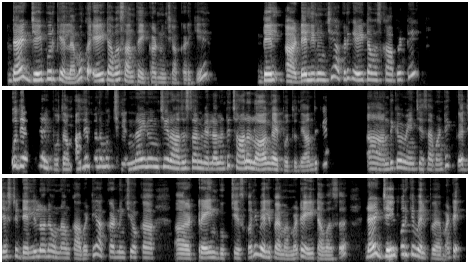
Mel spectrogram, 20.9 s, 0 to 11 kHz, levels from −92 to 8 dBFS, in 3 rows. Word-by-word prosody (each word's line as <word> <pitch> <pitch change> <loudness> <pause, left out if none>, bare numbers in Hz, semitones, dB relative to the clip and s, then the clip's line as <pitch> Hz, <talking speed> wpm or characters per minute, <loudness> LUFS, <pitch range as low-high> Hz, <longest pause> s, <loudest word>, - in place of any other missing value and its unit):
Direct 280 -1 +6
జైపూర్‌కే 280 +4 +4
యెళ్ళాము. 165 - -1
ఒక 310 - +2
8 250 +4 +3
hours 255 0 0
అంతే 190 +1 -4
ఇక్కడ 185 +2 -4
నుంచి 165 0 -11
అక్కడికీ. 140 - -9 0.9
ఢె‌ల్ 245 +1 +10 0.2
ఆ! - - +6 0.2
ఢిల్లీ 245 +2 +6
నుంచీ 250 +6 -2
అక్కడికి 300 0 -5
8 260 +2 0
అవర్స్ 255 0 -3
కాబట్టీ, 260 - -3 1.0
ఉదయమే 315 -2 +1
వెళ్ళిపోతాం. 205 -7 -4
అదే 310 +8 -3
మనము 310 0 -3
చెన్నై 225 +8 -2
నుంచి 310 0 -2
రాజస్థాన్ 240 +2 -1
వెళ్ళాలంటే 220 +6 -2
చాలా 240 +2 +3
లాంగయిపోతుంది. 195 -7 0
అందుకే 225 - -10 0.7
ఆ! - - -2 0.2
అందుకే 235 +7 -4
మేమేం 220 -4 -3
చేశామంటే, 200 - -8
ఇక 305 -5 -2
జస్ట్ 225 +4 -4
ఢిల్లీ‌లోనే 220 +4 0
ఉన్నాం 190 -2 -6
కాబట్టి, 155 - -6
అక్కడి 210 -1 -4
నుంచి 200 +2 -9
ఒకా 200 -1 -3 0.5
ఆహ్, 170 -1 +2
ట్రైన్ 195 +1 +4
బుక్ 170 -1 -11
చేసుకొని 180 - -4
వెళ్ళిపోయామనమాట 170 - -2
8 180 - -3
అవర్స్. 140 0 -5 0.4
డైరెక్ట్ 270 -2 +6
జైపూర్‌కే 300 +5 +4
వెళ్ళిపోయాం. 165 -6 -4
అంటే, - - -1
230 Hz, 150 wpm, -22 LUFS, 195-270 Hz, 1.0 s, ఢె‌ల్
